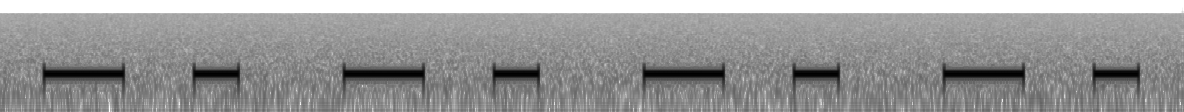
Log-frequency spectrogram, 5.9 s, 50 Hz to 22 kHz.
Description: Telephone call progress tone (UK plan), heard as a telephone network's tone, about 400 Hz. Congestion tone.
